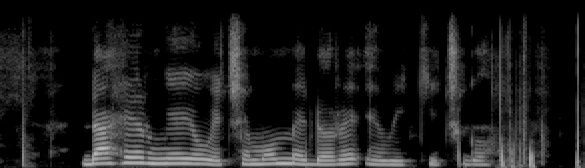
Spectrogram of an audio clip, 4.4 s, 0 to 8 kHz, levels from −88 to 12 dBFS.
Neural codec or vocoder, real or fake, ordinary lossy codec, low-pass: autoencoder, 48 kHz, 128 numbers a frame, DAC-VAE, trained on Japanese speech; fake; none; 7.2 kHz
